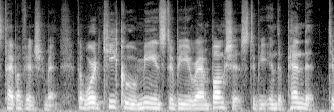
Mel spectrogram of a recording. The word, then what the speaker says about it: Kīkū: is called a Kiku that's spelled kahako e which is the letter i k again and which is the letter U so we pronounce the name with a a longer uh stress over the vowels oh so the word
